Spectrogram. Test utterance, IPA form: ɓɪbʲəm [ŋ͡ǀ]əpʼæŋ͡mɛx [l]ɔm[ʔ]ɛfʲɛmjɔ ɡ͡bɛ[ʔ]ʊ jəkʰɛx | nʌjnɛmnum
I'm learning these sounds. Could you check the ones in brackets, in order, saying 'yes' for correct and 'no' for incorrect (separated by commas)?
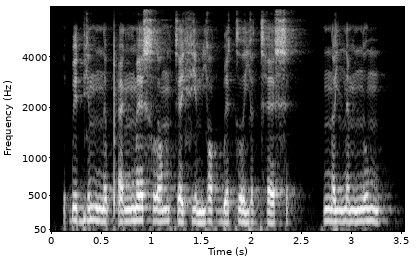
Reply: no, yes, no, no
